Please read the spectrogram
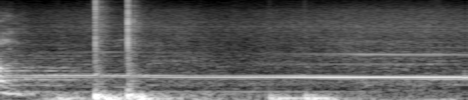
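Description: Stage noise between songs through a live PA: an electric guitar amplifier holds a steady ringing tone, two quick sharp knocks come about half a second in, and a short low thud follows a little later.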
